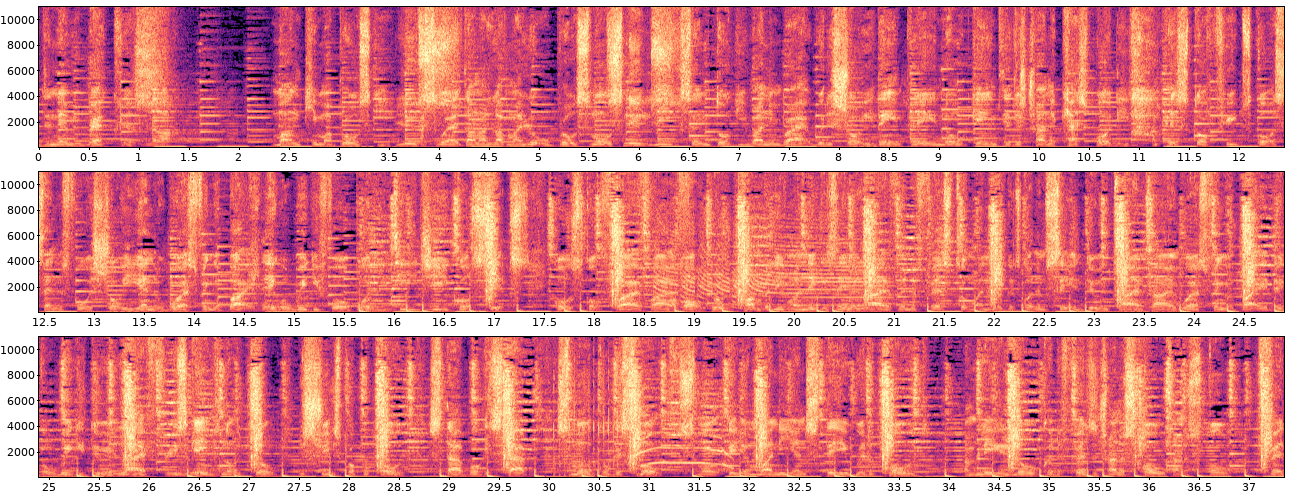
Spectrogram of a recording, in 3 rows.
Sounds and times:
Music: 0.0 - 37.3.

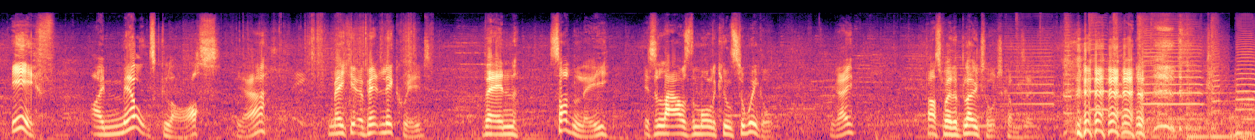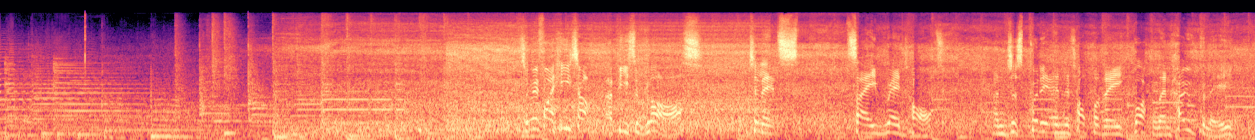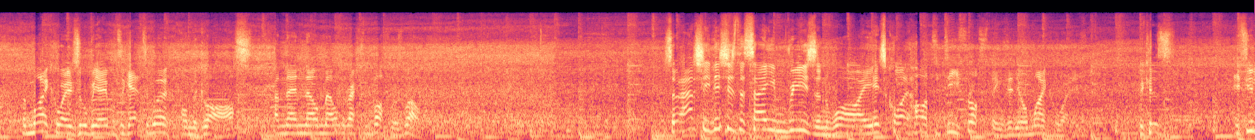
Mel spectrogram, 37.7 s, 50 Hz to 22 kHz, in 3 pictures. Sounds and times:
Speech: 17.8 - 29.3, 31.8 - 35.9, 36.5 - 37.6.

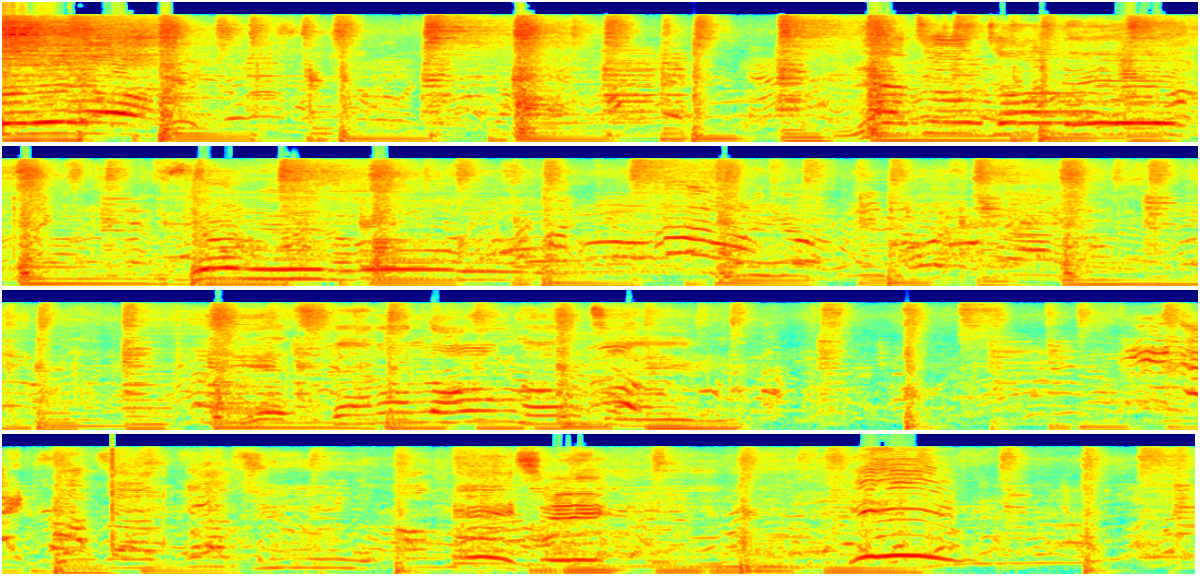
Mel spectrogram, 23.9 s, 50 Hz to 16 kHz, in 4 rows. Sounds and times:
Music: 0.0 - 23.9
Speech: 0.0 - 23.9.

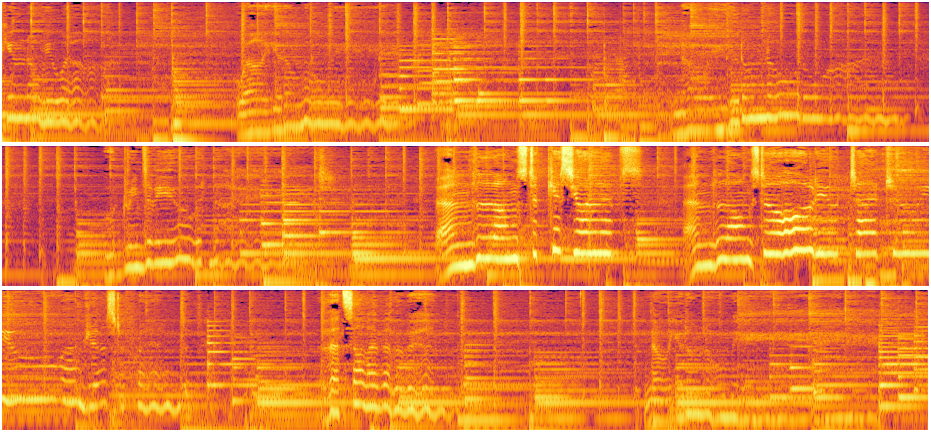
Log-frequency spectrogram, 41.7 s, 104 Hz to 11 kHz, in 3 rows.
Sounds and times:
Soul music: 0.0 - 41.7.

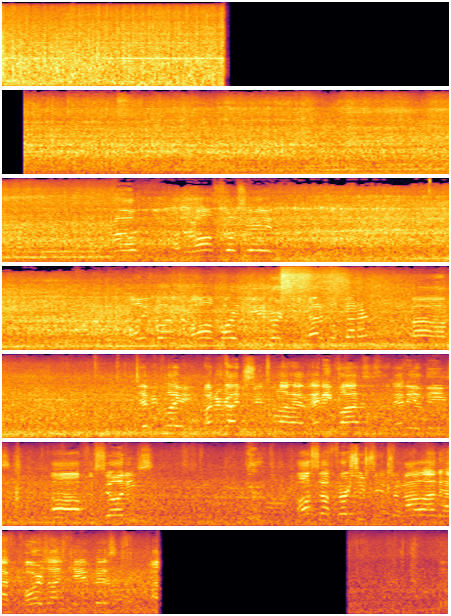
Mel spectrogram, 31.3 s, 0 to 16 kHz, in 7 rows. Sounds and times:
Outside, rural or natural: 0.0 - 2.3, 4.7 - 28.4, 30.3 - 31.2
Speech: 10.1 - 11.7, 14.7 - 17.9, 19.2 - 23.9, 24.8 - 28.4.

